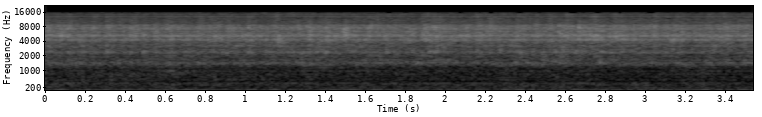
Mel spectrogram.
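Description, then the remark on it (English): Water pours steadily into a pit in the sewers, a continuous rushing, gushing flow with a hollow resonance, constant throughout, with no voices. “you can hear the water flowing into that pit now”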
